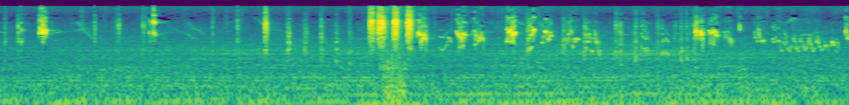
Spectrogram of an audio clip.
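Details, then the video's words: A group of budgerigars in song, a warbling flow of rapid clicks, ticks and short whistled notes, scattered at first, then a dense burst of harsh broadband chatter midway, continuing in irregular bursts. "Chant perruches"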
